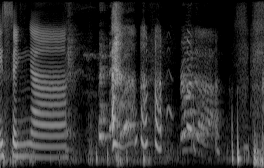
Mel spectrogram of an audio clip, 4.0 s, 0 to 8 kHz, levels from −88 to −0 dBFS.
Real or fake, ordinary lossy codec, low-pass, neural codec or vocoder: real; none; none; none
